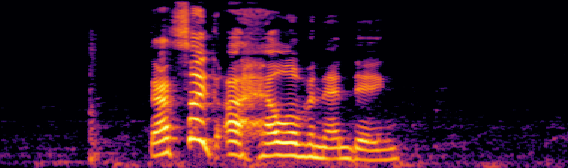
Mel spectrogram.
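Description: A young woman cries out loudly and with feeling, close to a microphone.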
